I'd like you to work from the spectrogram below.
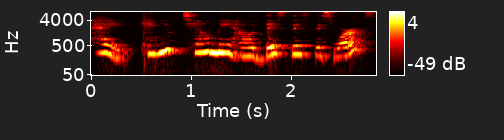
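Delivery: hushed, very quiet voice. Retelling a gentleman's question on a plane: imitating someone speaking very quietly. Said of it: "he says very quietly".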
